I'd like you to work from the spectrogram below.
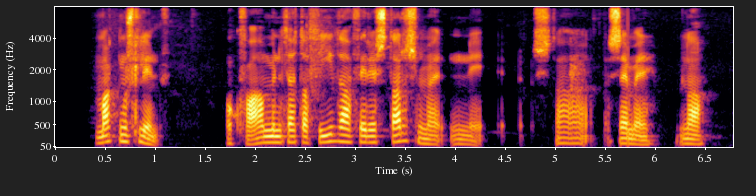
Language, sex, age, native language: Icelandic, male, 14, Icelandic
